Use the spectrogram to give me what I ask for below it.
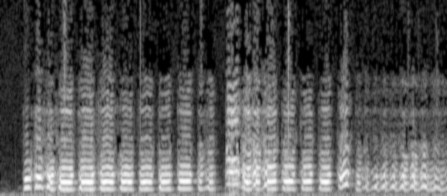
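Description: A hen clucks in a rapid, steady rhythm of many loud, nasal clucks. Near the end the clucks turn into a quicker, softer run, with no talk.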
